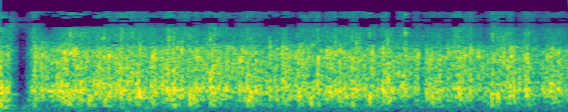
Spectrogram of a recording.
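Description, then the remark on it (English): A burst of crowd applause played as a sound effect, dense and steady clapping at a loud level that holds evenly for about three seconds with no voices over it. “Should we get an applause for that?”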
